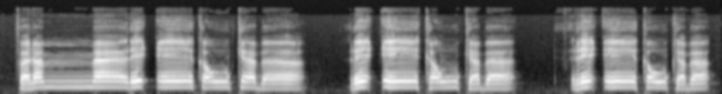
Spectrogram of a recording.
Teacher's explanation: إذن عندما يصل كلمة رأى بكلمة كوكب، فإن شعبة وهو الراوي الآخر عاصم يميل فتحة الراء ويميل أيضا الهمزة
